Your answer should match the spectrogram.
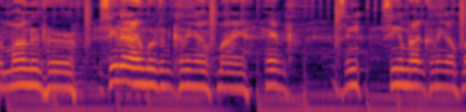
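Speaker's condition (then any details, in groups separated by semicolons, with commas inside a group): Cerebral palsy; spastic type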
